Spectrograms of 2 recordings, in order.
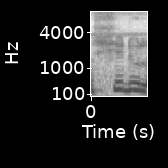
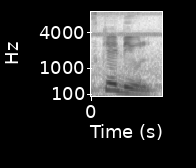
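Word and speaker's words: schedule: কিন্তু দেখো শিডিউল আর এই বানানটা দুটো কিন্তু এক, কিন্তু উচ্চারণ দেখো স্কেডিউল। আমেরিকাতে কী বলে? স্কেডিউল বলে, কিন্তু ব্রিটিশে কী বলে? শিডিউল বলে। একই বানান দেখো দুটোর, কিন্তু উচ্চারণ আলাদা, ঠিক আছে?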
